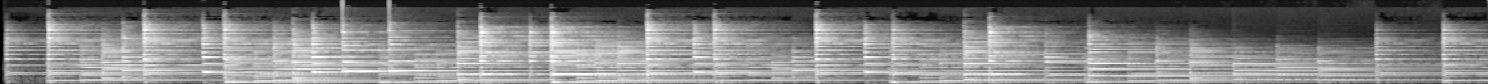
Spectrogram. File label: piano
